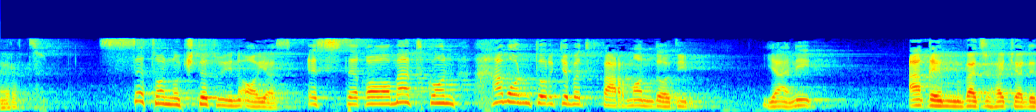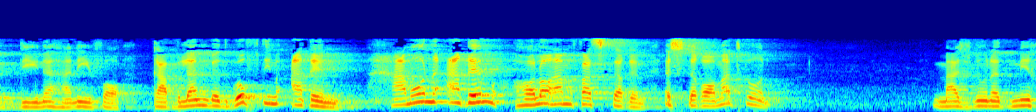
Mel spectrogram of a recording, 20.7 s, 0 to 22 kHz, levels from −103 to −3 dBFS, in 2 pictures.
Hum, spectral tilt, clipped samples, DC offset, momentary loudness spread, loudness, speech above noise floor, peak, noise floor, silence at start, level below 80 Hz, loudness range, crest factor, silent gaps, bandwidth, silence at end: none; -5 dB/octave; under 0.1%; under 0.1%; 14 LU; -26 LUFS; 38 dB; -6 dBFS; -64 dBFS; 0 s; -68 dBFS; 6 LU; 20 dB; none; 6.4 kHz; 0 s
